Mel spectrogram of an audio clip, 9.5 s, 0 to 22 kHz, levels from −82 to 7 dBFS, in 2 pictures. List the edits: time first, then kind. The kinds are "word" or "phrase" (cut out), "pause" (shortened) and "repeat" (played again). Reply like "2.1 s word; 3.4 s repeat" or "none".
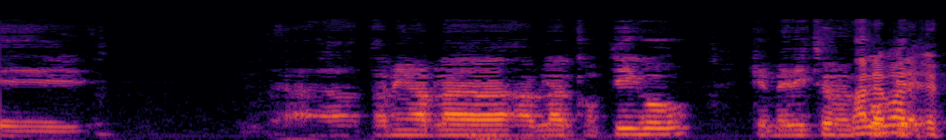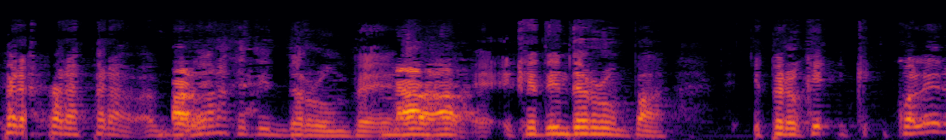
none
